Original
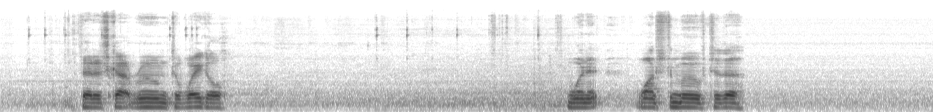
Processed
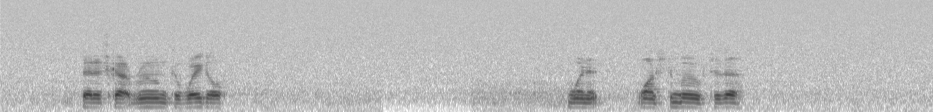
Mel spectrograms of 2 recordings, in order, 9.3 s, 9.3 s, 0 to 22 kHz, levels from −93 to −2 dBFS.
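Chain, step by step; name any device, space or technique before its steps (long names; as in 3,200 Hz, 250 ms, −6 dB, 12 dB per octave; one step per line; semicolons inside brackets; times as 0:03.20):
wax cylinder (band-pass filter 360–2,800 Hz; tape wow and flutter; white noise bed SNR 11 dB)
0:03.82–0:04.70: low-shelf EQ 360 Hz −10.5 dB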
